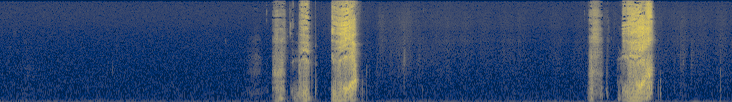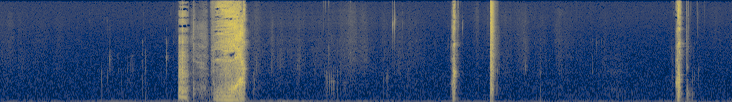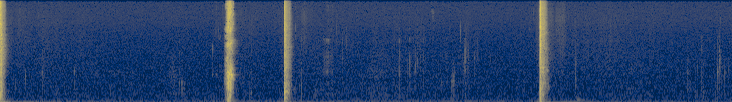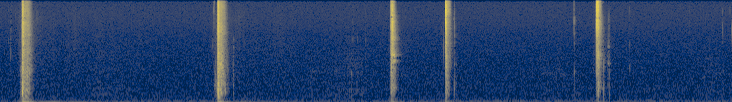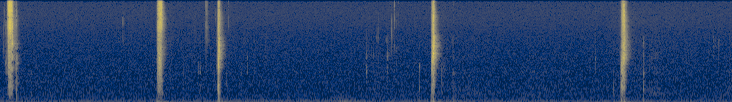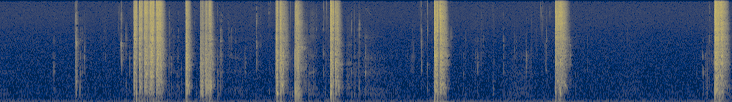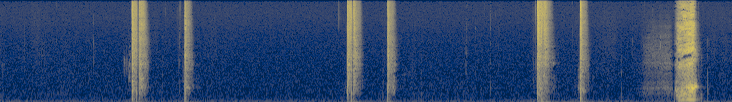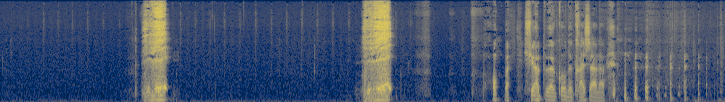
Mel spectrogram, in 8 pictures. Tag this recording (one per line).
crachat
cracher
spit
crache
spitting
spucken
